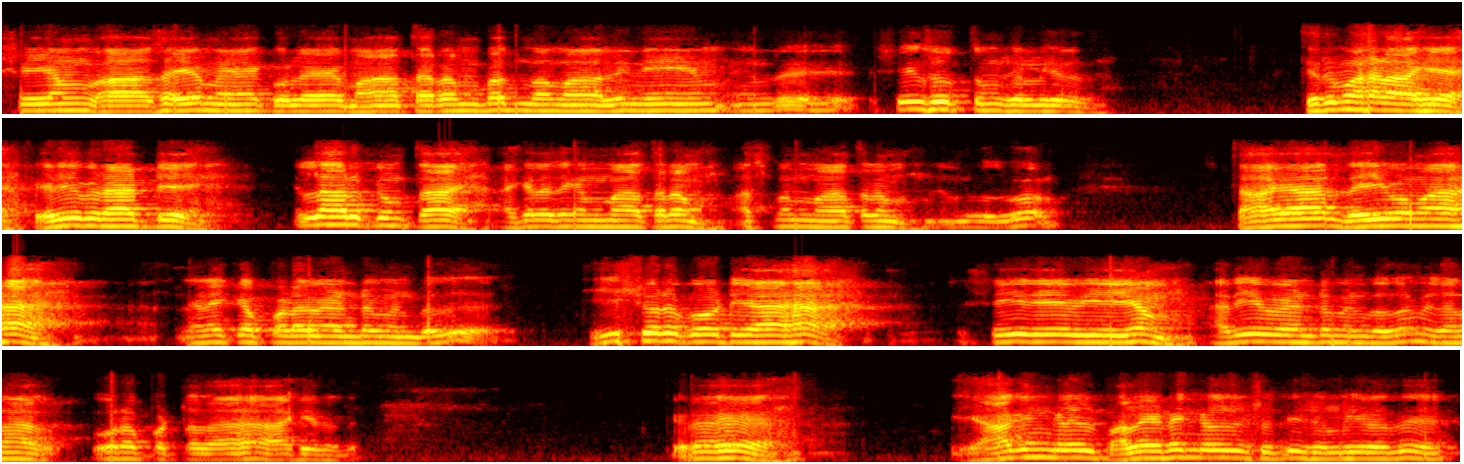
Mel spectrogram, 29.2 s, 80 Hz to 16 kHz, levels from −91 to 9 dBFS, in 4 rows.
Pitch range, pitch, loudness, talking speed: 160-185 Hz, 170 Hz, -16 LUFS, 80 wpm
